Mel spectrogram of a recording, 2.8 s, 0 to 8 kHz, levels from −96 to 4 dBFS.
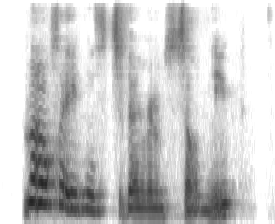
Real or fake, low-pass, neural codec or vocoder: fake; 7.2 kHz; codec, 16 kHz, 1 kbps, FunCodec, trained on Chinese and English, 50 frames a second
